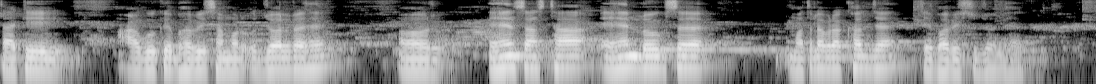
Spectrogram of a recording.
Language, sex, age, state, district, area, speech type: Maithili, male, 60+, Bihar, Supaul, urban, spontaneous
